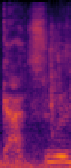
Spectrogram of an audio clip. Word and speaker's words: Guts: It's because the way that it's pronounced, like the way they say it is like Gatsu in Japanese, so they must have heard the Japanese dub, not known anything about How Japanese is.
